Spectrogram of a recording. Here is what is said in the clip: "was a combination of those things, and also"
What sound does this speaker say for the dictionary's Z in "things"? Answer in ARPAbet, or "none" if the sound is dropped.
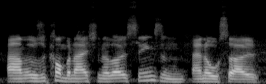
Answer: Z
